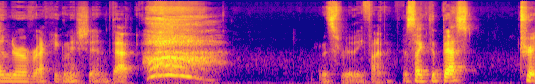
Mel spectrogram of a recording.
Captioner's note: sighs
